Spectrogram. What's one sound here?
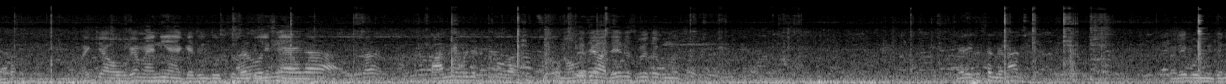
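A metal ladle stirs and scrapes against a pan.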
